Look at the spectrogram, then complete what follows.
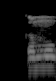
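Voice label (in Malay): "kemukus", Malay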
